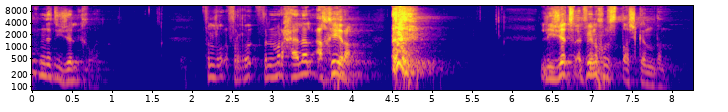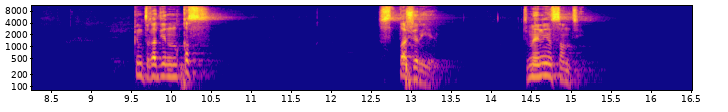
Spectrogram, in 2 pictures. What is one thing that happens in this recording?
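An elderly man speaks forcefully into a microphone in short bursts with pauses.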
